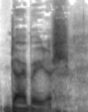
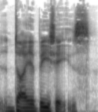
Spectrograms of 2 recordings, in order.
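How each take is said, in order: First: The word is said with an imitated odd pronunciation. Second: The word is said in the ordinary way.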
